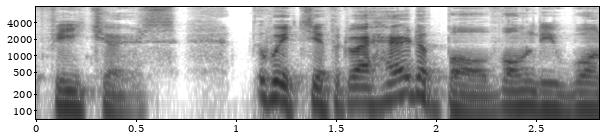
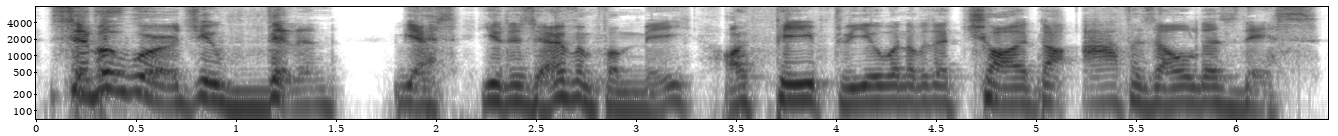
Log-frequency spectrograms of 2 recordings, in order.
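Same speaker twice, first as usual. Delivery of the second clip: high, loud, scornful fury; furious tirade; 3 semitones higher, 4 dB louder than usual. Acted. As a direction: rage at him without holding back. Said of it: "whose passion was frightful".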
